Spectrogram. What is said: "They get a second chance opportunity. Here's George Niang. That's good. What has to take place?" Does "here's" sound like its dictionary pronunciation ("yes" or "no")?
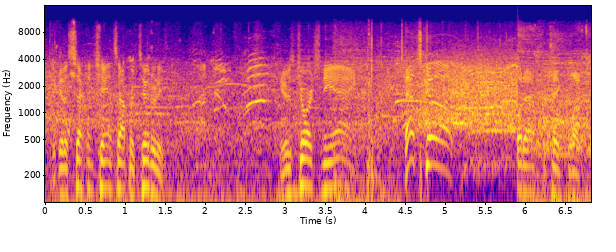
yes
